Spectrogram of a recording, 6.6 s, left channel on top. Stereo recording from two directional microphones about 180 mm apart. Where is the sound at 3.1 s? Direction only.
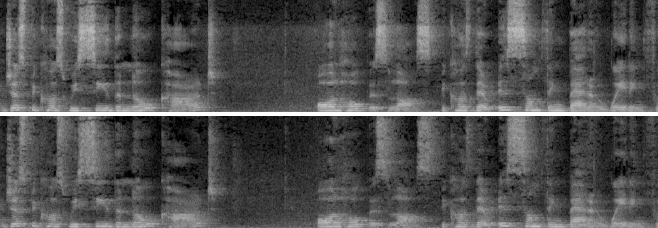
40° left (ahead or behind).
